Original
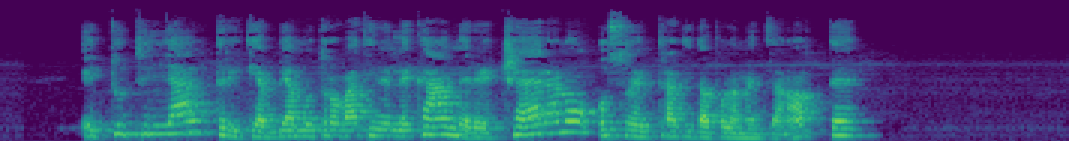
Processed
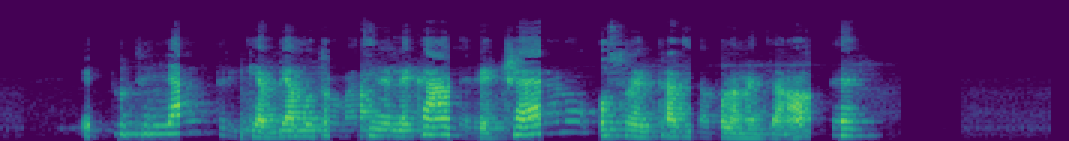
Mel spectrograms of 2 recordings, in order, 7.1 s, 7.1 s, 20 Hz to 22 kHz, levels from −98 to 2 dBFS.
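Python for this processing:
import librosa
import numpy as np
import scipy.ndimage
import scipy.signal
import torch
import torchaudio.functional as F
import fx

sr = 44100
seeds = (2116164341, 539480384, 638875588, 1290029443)

y = fx.bandpass_q(x, sr, hz=1300.0, q=0.77)
y = fx.env_lowpass(y, sr, base_hz=900.0, full_db=-24.0)
y = fx.step_gate(y, sr, bpm=75, pattern='xxx.xx..xxx.', floor_db=-24.0, edge_ms=4.5)
y = y * 10.0 ** (6.0 / 20.0)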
